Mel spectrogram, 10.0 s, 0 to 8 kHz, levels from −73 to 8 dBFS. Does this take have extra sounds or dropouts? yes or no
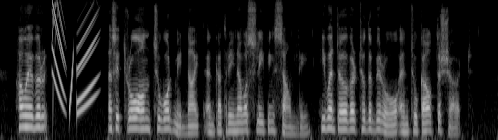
yes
